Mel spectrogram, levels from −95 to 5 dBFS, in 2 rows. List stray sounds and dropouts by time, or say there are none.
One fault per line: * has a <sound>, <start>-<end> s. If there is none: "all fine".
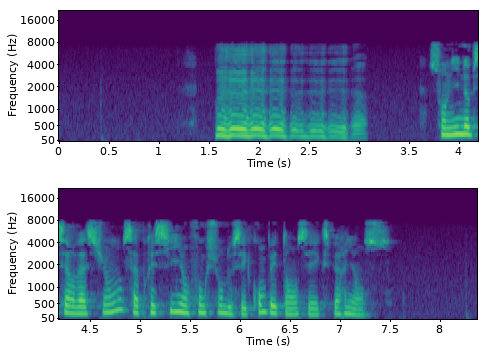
* has a laugh, 1.6-3.1 s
